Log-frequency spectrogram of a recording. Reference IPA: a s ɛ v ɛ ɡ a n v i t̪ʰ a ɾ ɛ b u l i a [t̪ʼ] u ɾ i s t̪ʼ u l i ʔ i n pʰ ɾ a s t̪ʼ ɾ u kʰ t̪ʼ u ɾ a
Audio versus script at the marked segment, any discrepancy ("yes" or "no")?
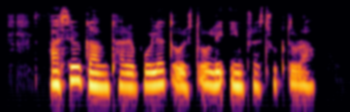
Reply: no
